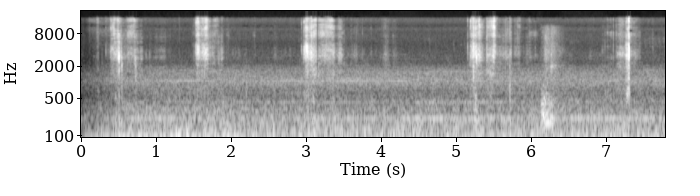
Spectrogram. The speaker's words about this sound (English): Is it a creature hopping? it is supposed to be someone rifling through a magazine. Oh, yes, that's obviously what it is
